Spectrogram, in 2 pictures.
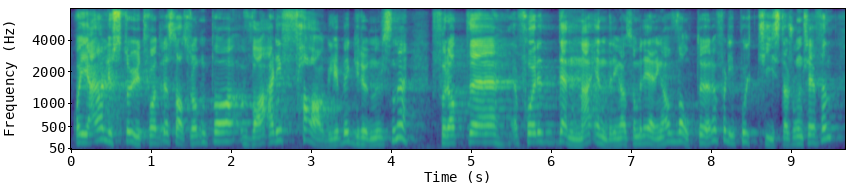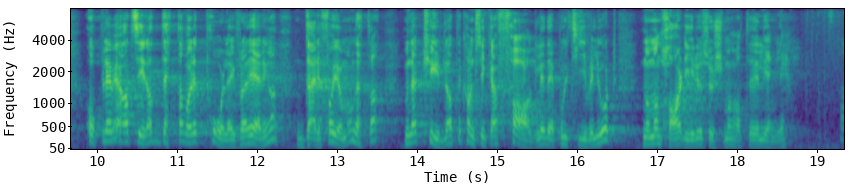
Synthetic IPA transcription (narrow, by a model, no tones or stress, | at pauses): ʔɔjæɪhɑɾɭʏst̪ʰɪlɔʉːt̪fɔɾd̪ɾəst̪ɑːt̪sɾoːd̪n̩pʰɔʋɑːæɖɪfɑːɡlɪəbəɡɾʉnːəlsənə | fɔɾɑt̪ | fɔɾd̪ɛnːəʔɛnd̪ɾɪŋɑsɔmɾɛjeːɾɪŋɑʋɑlt̪ːɔjøːɾəfɔɖiːpʰʊlɪt̪ʰiːst̪ɑʂuːnʂeːfən | ʔɔpleːʋəɾjæɪɑt̪siːəɾɑt̪̚d̪ɛt̪ːəʋɑːɾɛt̪̚pʰoːlɛɡfɾɑɾɛjeːɾɪŋɑ | d̪æɾfɔɾjøːɾmɑnd̪ɛt̪ʰːə | mɛnd̪ɛææʈʰyːd̪əlɪɑt̪̚d̪ɛkʰɑnʂəɪkːəæɾfɑːɡlɪd̪ɛpʊlɪt̪ʰiːəʋɛləjʊʈːnɔɾmɑnhɑɖɪɾɛsʉʂəɳ̩mɑnhɑʈ̪ʰɪljɛŋːəlɪ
